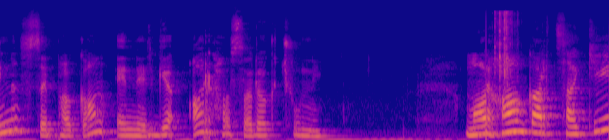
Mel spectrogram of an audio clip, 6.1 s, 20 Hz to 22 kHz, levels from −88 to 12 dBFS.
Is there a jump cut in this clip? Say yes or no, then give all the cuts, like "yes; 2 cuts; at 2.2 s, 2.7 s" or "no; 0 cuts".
yes; 1 cut; at 4.9 s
